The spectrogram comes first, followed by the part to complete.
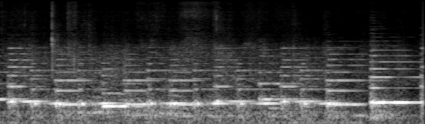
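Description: Soprano section of a choir singing a run of short notes in unison, about three a second, moving up and down in small steps, with piano.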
